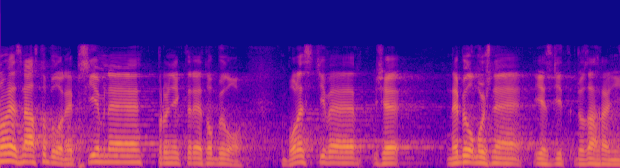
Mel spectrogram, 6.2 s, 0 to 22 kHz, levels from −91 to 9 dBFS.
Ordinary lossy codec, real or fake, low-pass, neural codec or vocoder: Opus, 64 kbps; real; 7.2 kHz; none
